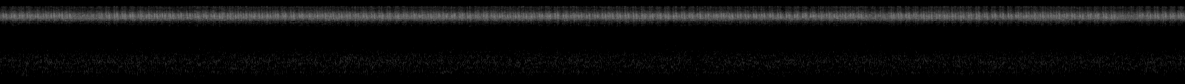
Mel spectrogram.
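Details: Nocturnal insects produce a sustained shrill buzzing chorus, evenly loud and tightly pulsed, with a gentle background hiss and nothing else distinct.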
